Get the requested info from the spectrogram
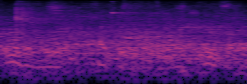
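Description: Indistinct voices of people talking in a large sports hall, with one sharp click of a table tennis ball near the start.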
